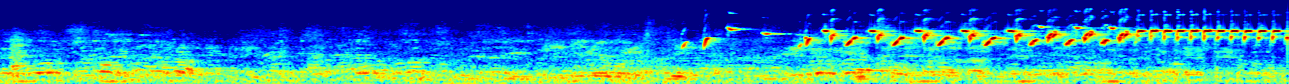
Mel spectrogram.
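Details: Authentic Wideni-style European goldfinch song: after a few seconds of low background voices, the bird breaks into a rapid, accelerating series of bright tinkling notes that ends in a steady buzzy trill.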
